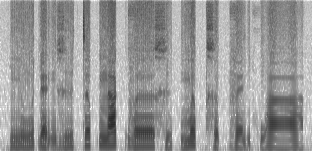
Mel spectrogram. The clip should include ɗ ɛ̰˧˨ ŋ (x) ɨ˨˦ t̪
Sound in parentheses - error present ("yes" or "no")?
yes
